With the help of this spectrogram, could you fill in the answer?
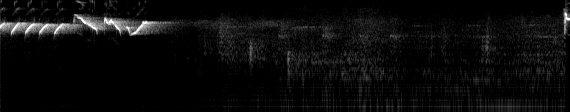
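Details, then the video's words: Masteran recording of an Oriental white-eye for teaching other birds its 'witwit' phrases: a one-second burst of quick, high whistled notes sliding downward, followed by a faint noisy background with distant hum. "Masteran pleci nembak materi witwit"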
